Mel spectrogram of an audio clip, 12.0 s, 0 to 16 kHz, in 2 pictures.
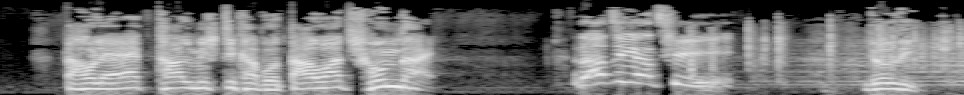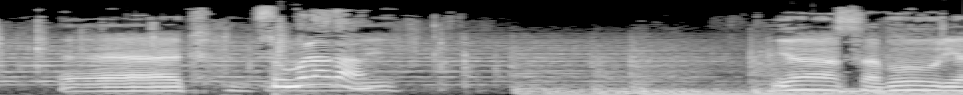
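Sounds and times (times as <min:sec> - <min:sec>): game pieces clicking on board: 0:04.3 - 0:09.0.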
